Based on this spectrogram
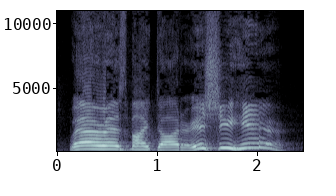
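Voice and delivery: loud, demanding voice; angry father. Acted. Father arrives looking for his daughter, angry demand. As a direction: boom out the demand.

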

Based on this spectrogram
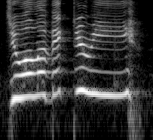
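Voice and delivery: high-pitched, lilting name call. Acted. Amy calls the girl by her long name, calling out. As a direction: sing out the name to summon a child.

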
